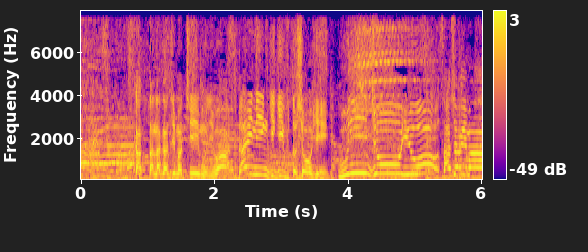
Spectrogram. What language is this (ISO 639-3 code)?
jpn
